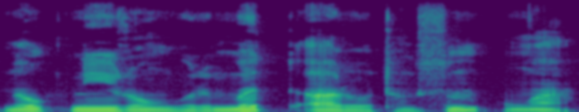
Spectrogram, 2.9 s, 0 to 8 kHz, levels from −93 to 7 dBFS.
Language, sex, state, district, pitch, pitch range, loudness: Garo, male, Meghalaya, West Garo Hills, 100 Hz, 95-140 Hz, -18 LUFS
